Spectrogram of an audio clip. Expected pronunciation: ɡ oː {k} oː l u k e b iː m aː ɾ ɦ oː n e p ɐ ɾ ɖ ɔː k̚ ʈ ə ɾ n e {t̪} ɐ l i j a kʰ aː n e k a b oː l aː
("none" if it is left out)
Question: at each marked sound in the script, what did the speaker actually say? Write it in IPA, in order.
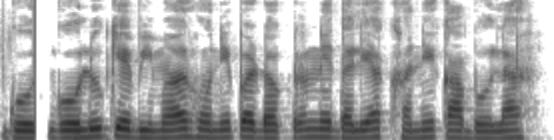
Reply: ɡ, d̪

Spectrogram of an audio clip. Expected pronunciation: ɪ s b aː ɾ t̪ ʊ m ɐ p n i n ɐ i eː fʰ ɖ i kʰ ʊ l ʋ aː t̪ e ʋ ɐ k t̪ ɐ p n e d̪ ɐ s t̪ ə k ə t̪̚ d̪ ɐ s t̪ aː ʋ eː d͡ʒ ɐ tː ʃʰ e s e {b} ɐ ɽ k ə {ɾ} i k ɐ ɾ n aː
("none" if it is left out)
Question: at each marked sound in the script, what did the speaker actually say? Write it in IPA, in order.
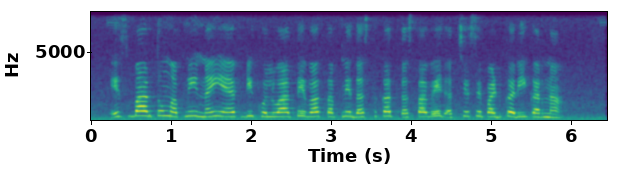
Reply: p, ɾ

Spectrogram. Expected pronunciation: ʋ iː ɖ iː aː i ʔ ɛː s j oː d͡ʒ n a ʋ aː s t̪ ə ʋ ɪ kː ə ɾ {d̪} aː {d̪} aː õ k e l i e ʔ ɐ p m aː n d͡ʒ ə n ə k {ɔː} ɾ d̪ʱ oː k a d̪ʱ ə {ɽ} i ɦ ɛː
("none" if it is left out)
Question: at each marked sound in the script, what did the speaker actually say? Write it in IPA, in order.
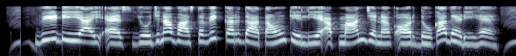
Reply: d̪, t̪, ɔː, ɽ

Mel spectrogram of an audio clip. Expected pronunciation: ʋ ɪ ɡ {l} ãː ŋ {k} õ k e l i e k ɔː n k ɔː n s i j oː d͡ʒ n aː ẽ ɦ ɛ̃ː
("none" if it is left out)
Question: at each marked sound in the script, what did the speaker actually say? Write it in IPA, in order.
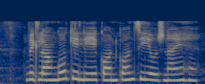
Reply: l, ɡ

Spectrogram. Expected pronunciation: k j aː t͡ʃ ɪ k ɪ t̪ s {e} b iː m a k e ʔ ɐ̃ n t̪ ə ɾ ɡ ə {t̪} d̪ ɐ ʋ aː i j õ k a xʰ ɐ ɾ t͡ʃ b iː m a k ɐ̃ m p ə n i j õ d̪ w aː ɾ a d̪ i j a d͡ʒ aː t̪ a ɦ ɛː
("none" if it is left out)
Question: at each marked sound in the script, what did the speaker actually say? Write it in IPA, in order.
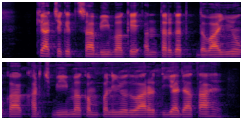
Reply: a, t̪

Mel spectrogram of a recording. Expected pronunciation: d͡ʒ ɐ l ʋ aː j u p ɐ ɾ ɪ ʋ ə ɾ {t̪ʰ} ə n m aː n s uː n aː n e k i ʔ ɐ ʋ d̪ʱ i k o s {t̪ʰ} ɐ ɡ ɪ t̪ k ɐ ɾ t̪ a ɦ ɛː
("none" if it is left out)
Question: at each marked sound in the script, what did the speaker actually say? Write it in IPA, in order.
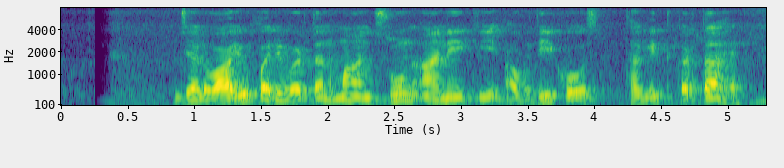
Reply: t̪, t̪ʰ

